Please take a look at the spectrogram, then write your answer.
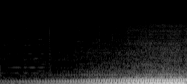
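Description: A snowmobile engine revs up and grows steadily louder over a couple of seconds, a deep, rumbling drone with no voices, as rescuers set off in fog toward Rtanj to reach an injured person.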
